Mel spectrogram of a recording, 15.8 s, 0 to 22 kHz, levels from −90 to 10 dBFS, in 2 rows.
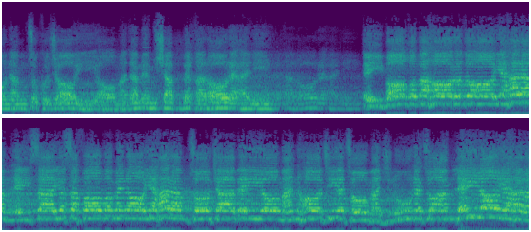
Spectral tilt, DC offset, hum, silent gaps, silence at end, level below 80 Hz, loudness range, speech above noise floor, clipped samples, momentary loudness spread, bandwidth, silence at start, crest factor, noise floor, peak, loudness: -4 dB/octave; 0.1%; none; none; 0 s; -64 dBFS; 8 LU; 22 dB; under 0.1%; 12 LU; 15 kHz; 0 s; 16 dB; -39 dBFS; -2 dBFS; -17 LUFS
